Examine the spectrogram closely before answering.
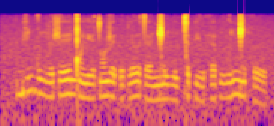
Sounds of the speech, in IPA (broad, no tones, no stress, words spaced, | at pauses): bʲɘʎɡoʎ veʃeːŋ͡ǃɔ̃ lʲeːtɔ̃ʐe ʔɘːplɘːtɛː ŋ͡ǁɨːʎoʎǀɘ pʲɨːhɛːp ivɨʎŋ͡ǁi hɘ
